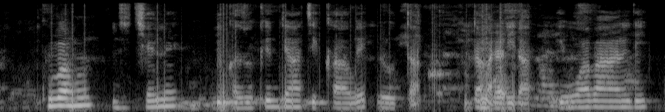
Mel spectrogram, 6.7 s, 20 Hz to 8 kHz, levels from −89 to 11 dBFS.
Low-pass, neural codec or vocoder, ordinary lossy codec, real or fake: 7.2 kHz; codec, 16 kHz, 16 kbps, FreqCodec, smaller model; MP3, 64 kbps; fake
